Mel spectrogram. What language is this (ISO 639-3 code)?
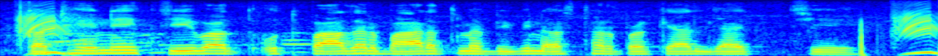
mai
